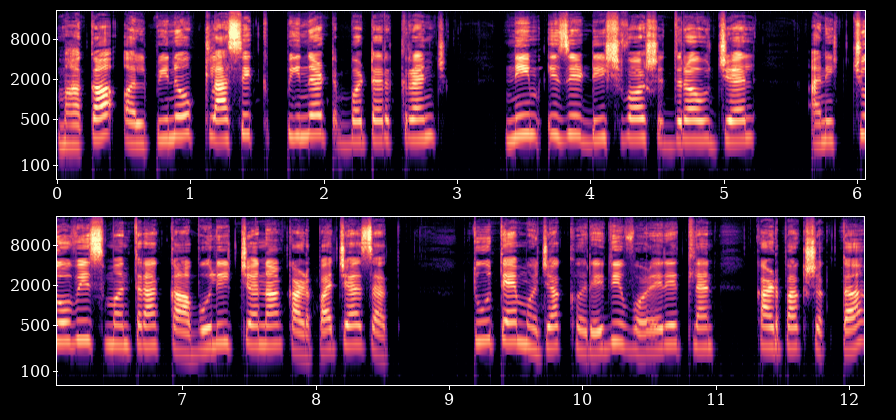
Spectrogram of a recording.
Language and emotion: Goan Konkani, neutral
